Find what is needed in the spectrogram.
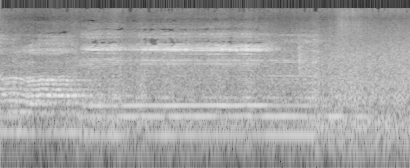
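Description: A man's voice chanting, drawing out one long steady note for about two seconds in the middle.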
